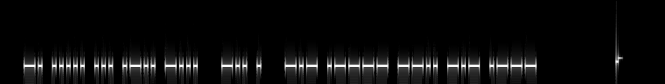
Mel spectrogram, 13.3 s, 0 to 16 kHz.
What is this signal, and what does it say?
Morse code, heard as a keyed tone, about 17 wpm, 700 Hz. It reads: N5SLB DE K1ZKJ
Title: USA Callsign DE Callsign 17wpm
